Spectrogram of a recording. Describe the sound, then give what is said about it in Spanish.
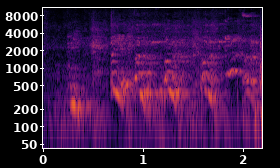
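A dog whimpers, letting out a run of short, high, wavering whines one after another over a steady background hiss. “Ahí entró con el perro.”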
